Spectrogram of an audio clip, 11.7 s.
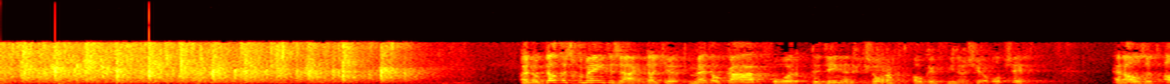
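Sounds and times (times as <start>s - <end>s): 
applause: 0.0s - 4.4s
speech: 5.2s - 10.4s, 11.1s - 11.6s.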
